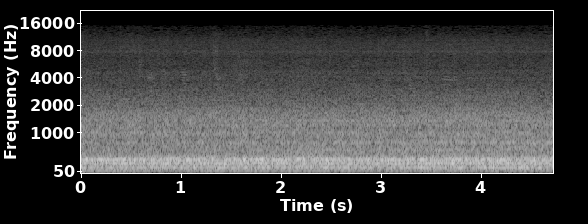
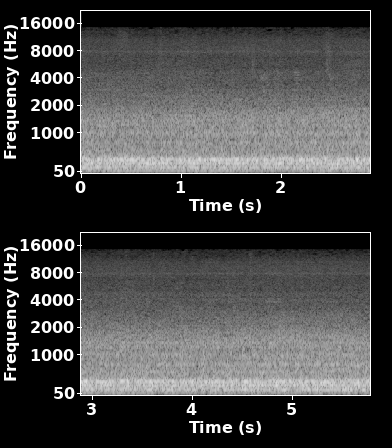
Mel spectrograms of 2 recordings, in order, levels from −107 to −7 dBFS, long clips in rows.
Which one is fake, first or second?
second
